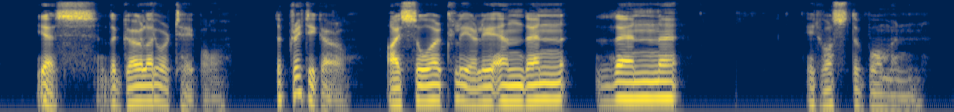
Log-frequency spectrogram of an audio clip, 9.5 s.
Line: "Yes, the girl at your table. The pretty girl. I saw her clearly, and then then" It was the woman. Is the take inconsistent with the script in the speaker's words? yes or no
yes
